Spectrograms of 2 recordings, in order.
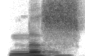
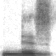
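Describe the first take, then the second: First: The ending has a weak 'uh' vowel, like 'nus'. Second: The ending has a clear 'e' vowel, like 'ness'. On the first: The speaker calls it right. "it is nus or nis" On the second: The speaker calls it wrong. "it is not ness"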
